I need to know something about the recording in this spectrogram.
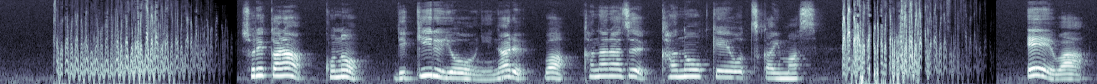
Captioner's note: rewind sound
